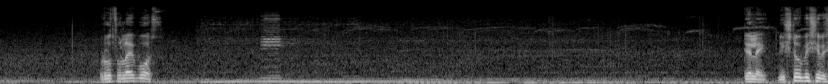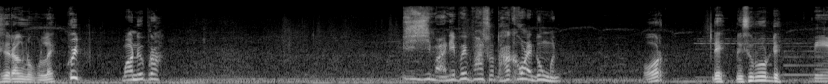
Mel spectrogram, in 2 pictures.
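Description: Young men talk to each other nearby.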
